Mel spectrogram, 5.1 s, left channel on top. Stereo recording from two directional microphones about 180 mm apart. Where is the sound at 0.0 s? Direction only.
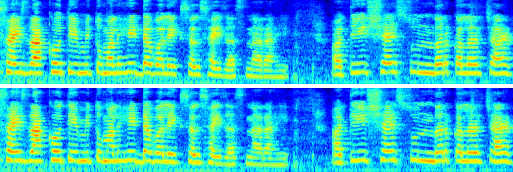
5° right (ahead or behind).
